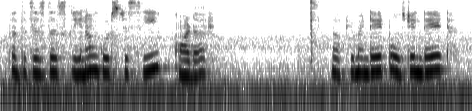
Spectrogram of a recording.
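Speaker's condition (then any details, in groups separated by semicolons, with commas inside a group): No condition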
